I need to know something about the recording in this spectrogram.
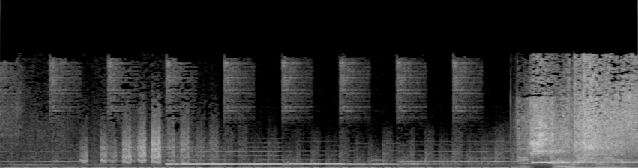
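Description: Loud, heavily distorted electronic sound from nonlinear changes to a waveform's amplitude, such as hard clipping: a gritty, buzzing drone over a rapidly pulsing low bass throb, with sustained tones shifting pitch and a harsher, noisier crunch near the end.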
